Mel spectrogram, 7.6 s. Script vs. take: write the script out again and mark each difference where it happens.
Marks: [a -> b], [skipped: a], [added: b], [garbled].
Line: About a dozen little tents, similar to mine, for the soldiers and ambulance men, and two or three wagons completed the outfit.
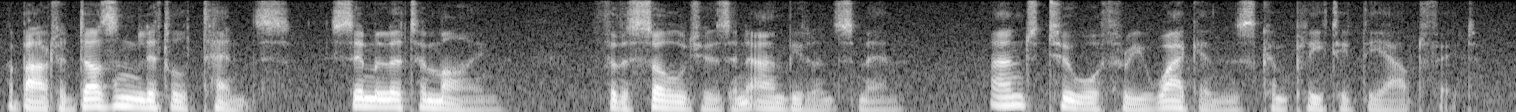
About a dozen little tents, similar to mine, for the soldiers and ambulance men, and two or three wagons completed the outfit.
